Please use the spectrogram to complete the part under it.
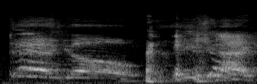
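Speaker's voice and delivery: put-on, very high, booming pulpit shout, drawn out. Retelling a minister preaching from the pulpit: imitating Reverend Koistra shouting. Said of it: "I remember that shouting".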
